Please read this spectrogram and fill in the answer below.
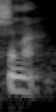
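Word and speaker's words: xima: right it's pronounced sorry it's pronounced Shima but it's spelled x i m a x x yeah it's pronounced Shimmer x i m a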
